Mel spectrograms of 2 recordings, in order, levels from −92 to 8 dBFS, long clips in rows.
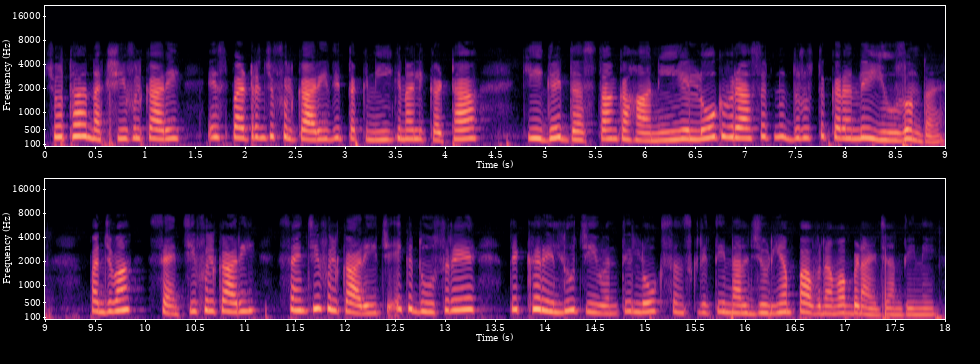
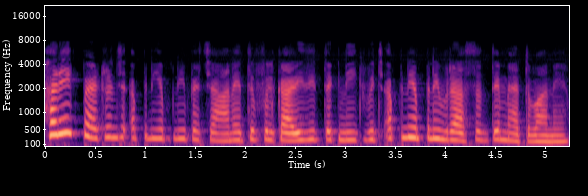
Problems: background sounds at intervals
